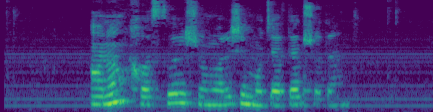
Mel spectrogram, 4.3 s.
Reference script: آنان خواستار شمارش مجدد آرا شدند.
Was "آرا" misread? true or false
true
